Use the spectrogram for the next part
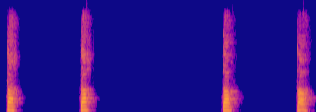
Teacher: It is a very soft T, almost a D. · It's a completely non-aspirated T.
